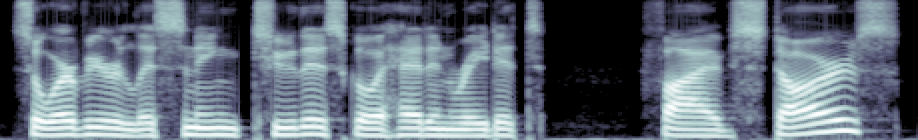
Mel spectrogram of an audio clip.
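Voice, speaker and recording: A man's voice: fairly high pitch, fairly even intonation, moderate pace, clean tone, dry recording, clean studio sound. A man hosting a podcast interview, asking scripted questions in an upbeat way. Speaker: podcast host.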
